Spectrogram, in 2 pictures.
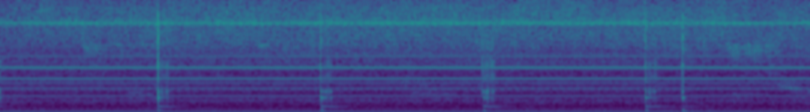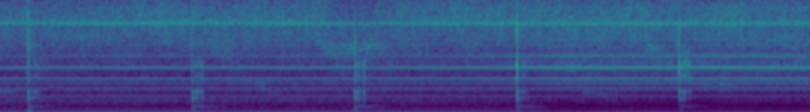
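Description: Steady low spindle hum with a soft tick about once a second, then a click and falling pitch as it spins down.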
